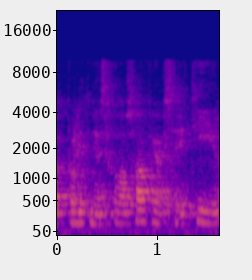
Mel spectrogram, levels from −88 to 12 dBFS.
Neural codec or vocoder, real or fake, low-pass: vocoder, 22.05 kHz, 80 mel bands, WaveNeXt; fake; 9.9 kHz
